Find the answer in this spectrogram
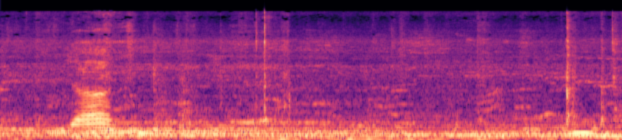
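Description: Background music with steady low tones, a voice heard briefly about a second in, and a sharp light click near the end.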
